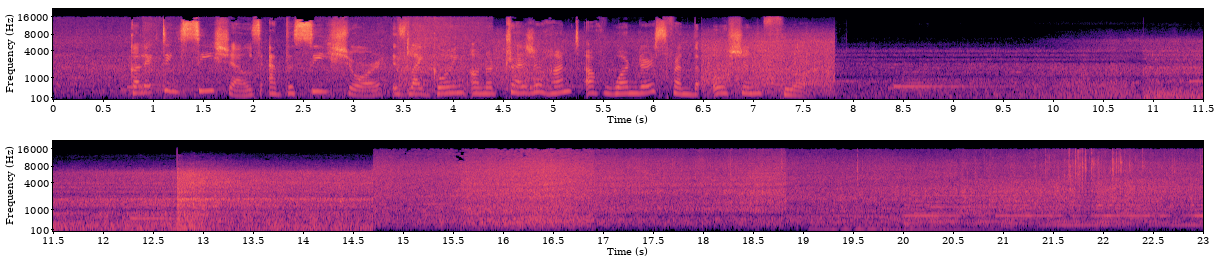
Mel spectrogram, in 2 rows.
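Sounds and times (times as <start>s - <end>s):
waves breaking on a beach: 0.0s - 7.8s, 14.7s - 23.0s.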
